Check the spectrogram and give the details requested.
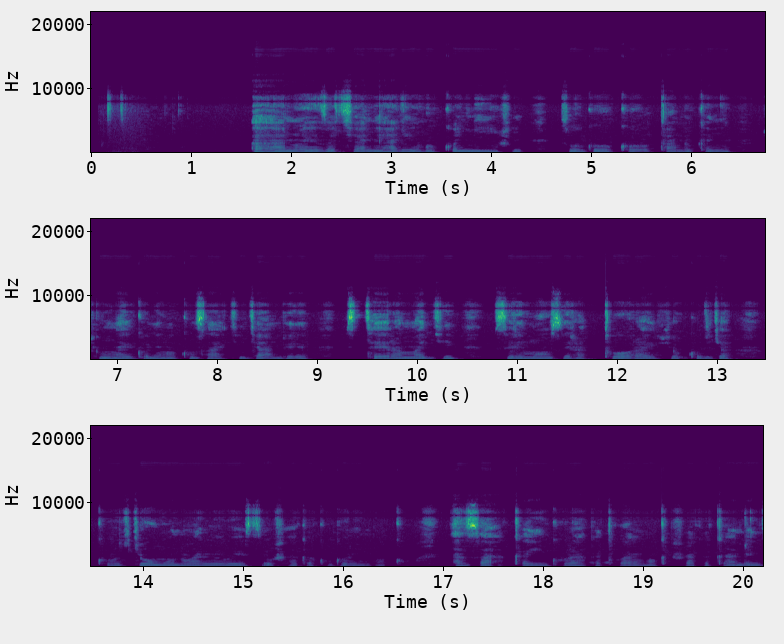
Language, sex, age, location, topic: Kinyarwanda, male, 25-35, Nyagatare, agriculture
